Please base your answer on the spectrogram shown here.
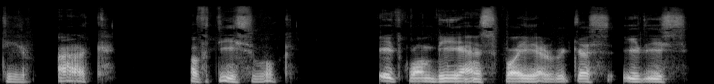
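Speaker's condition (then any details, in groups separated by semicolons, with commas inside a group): ALS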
